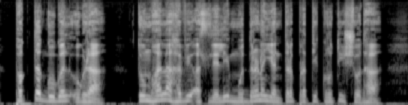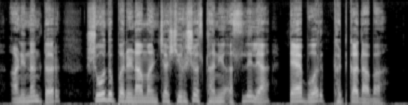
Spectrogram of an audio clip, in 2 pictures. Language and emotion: Marathi, neutral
